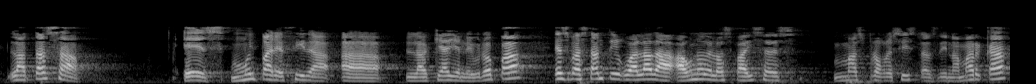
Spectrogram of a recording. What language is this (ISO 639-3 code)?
spa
